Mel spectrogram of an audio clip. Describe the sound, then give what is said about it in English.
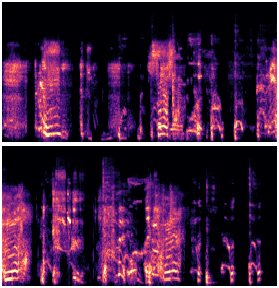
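Repeated bursts of coughing and throat clearing, loud, several people hacking in overlapping fits for about ten seconds with brief gaps between bursts. “As we die, as we all die, one cough at a time.”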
